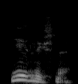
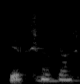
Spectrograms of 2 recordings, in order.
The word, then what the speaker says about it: Yeardley Smith: How do you pronounce that? Yeardley Smith. It's a year, isn't it? Yeardley Smith.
